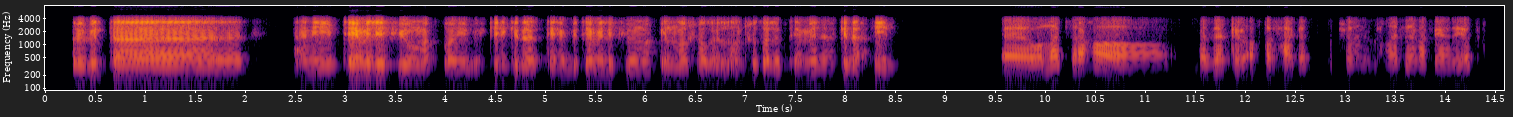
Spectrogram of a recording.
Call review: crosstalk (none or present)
none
